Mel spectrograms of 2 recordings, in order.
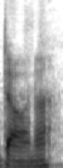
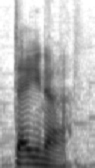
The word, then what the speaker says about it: Dana: that game looks nice it's pronounced Dana sorry I've probably been annoying you for weeks by saying Donna wasn't Donna international well Eurovision winner or something Dana like Daytona right I've got to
